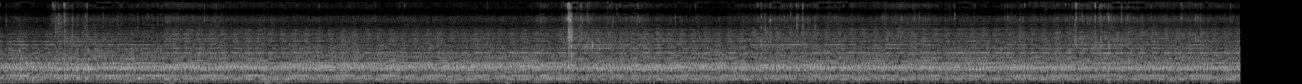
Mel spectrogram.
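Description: A meat grinder runs steadily through a coarse cut of maple blueberry sausage meat, a continuous close mechanical whir with an even churning drone and one brief sharp click midway, no talking.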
